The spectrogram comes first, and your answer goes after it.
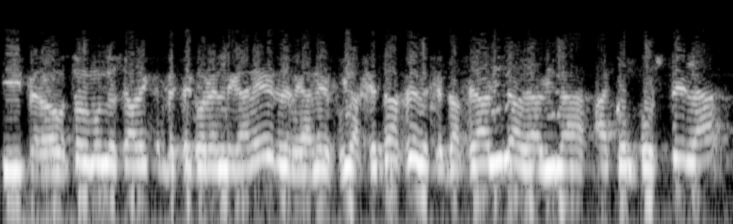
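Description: A man in his fifties with a Madrid Spanish accent, a sports director chatting as a radio guest in a relaxed way. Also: fairly high pitch, quick pace, slight background noise. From Madrid, Spain. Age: 50s. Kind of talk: radio interview conversation. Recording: muffled radio broadcast.

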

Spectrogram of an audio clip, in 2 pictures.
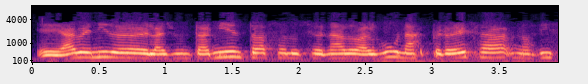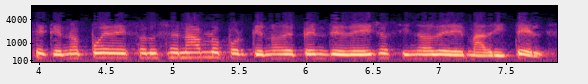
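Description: A woman phones in to a radio show, and her voice comes through a tinny phone line. Her tone is husky and slightly breathy. She explains her complaint in a rambling, hesitant way. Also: mid-range voice, steady tone, moderate pace, few pauses. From Spain. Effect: over the phone. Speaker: radio caller. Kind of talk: phoning in a complaint.

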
